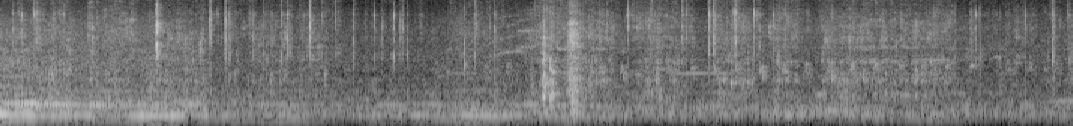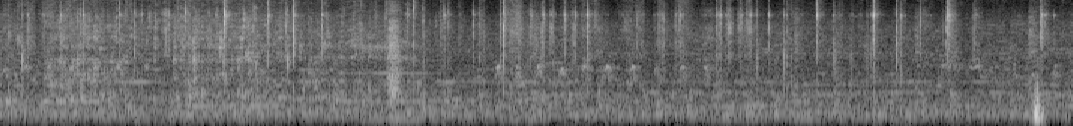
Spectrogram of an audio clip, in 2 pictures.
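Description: Toothbrush bristles scrubbing an aluminium CVT drive pulley face from a Yamaha Mio scooter: rapid scratchy brushing with many small clicks and taps. A low hum fades out in the first couple of seconds, and a sharp click comes just before the end.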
